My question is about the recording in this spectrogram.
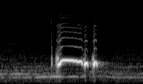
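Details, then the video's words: One phrase from a local Javanese zebra dove in full song, used as a lure bird, with a long clear voice: a drawn-out, steady, mellow coo ending in two quick short notes. "Perkutut lokal jawa gacor buat pancingan suara panjang bening"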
